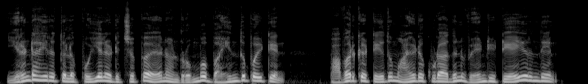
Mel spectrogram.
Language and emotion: Tamil, fearful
